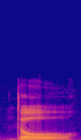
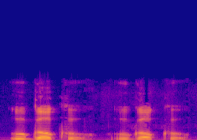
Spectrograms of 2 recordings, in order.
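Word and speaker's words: 動: The onyomi is do, with a long u sound. Kunyomi is ugoku.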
